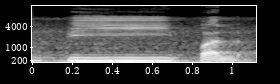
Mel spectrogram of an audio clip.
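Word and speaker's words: people: One once एक बार अगर ओ के पहले इ आए तो ओ साइलेंट होता है। जैसे दिया गया है पीपल। ओ के पहले इ आया है तो इसको क्या पढ़ेंगे? पीपल ओ साइलेंट हो गया।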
